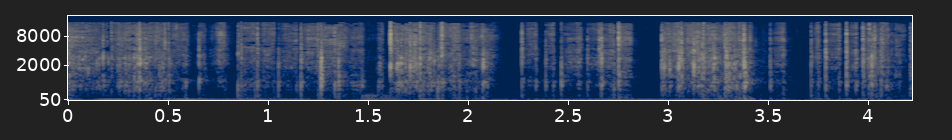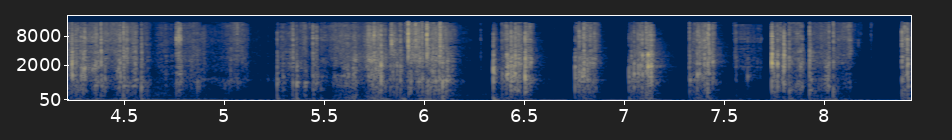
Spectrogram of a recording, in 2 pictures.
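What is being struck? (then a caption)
Honeycomb cardboard packaging insert. Plastic finger picks scratch a light, hollow, honeycomb-textured cardboard packaging insert, making a dense, bright, papery rasping with a crinkly, tearing quality. The scratching runs almost continuously for about six seconds, then breaks into short bursts separated by brief silences.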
